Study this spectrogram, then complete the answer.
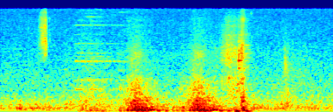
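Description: A man speaks quietly and briefly into a close microphone.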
